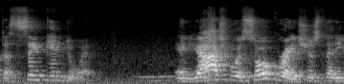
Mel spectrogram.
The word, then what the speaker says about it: Yahshua: Now, look, we're trying to make known not just that his name is Y-A-H-S-H-U-A and it's pronounced Yahshua. Some people say that our whole focus is physical letters, Y-A-H-S-H-U-A, and how it's properly pronounced.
